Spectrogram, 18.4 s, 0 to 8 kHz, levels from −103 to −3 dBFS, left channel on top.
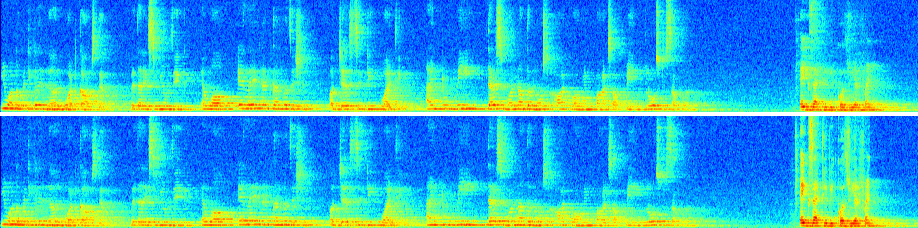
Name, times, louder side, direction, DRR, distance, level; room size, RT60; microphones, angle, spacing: voice 1, 0.0-2.1 2.6-3.6 4.0-4.4 4.7-6.1 6.6-8.0 8.5-9.4 9.7-13.8, left 1 dB, 85° left, -1 dB, 1.4 m, -25 dB
voice 2, 16.0-17.4, right 4 dB, 85° right, 10 dB, 0.5 m, -19 dB
7.5 x 4.6 x 7.0 m, 2.7 s
head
